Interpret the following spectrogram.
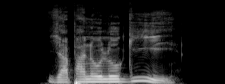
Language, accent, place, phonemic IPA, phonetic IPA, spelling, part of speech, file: German, Germany, Berlin, /japanoloˈɡiː/, [japʰanoloˈɡiː], Japanologie, noun, De-Japanologie.ogg
- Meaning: Japanese studies, Japanology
